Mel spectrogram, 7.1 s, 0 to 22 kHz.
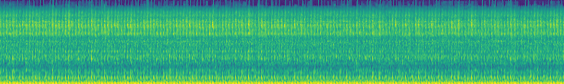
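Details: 2018 BMW 430i Gran Coupe F36, B48 four-cylinder with exhaust mods, cold start: steady, deep, even exhaust burble at a slightly raised idle with a rhythmic pulse, no knocks or misses; sounds healthy.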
